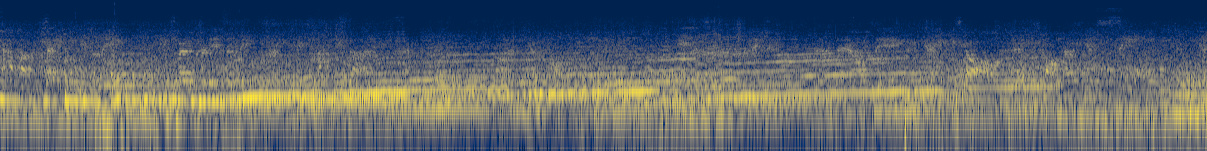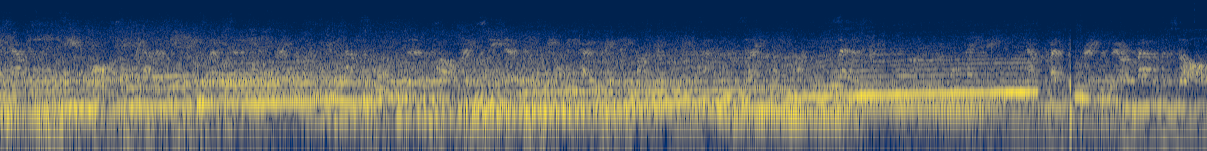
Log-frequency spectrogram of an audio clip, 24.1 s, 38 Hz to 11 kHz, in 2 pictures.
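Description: BMW E36 and E46 3 Series race cars accelerating past on the straight, engines climbing in pitch through each gear and dropping back at every upshift, one car after another.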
